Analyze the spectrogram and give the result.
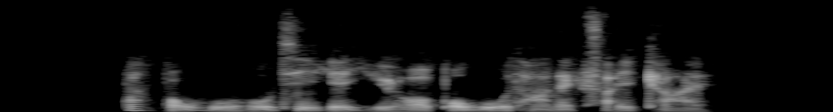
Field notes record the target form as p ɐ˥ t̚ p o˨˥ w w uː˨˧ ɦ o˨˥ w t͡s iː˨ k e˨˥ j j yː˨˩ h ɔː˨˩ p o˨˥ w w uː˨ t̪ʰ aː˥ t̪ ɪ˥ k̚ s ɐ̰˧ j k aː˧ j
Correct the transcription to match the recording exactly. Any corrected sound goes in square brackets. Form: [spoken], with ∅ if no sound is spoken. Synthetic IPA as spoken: p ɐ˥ t̚ p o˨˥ w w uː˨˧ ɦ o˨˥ w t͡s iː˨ k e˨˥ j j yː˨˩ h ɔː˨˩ p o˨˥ w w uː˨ t̪ʰ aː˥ t̪ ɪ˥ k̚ s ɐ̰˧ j k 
